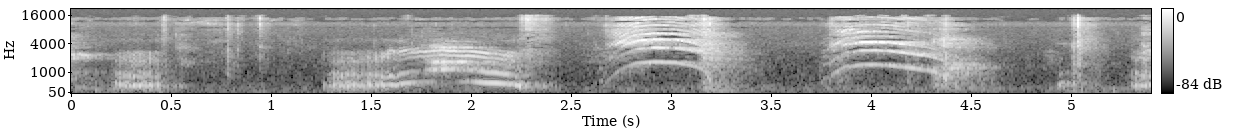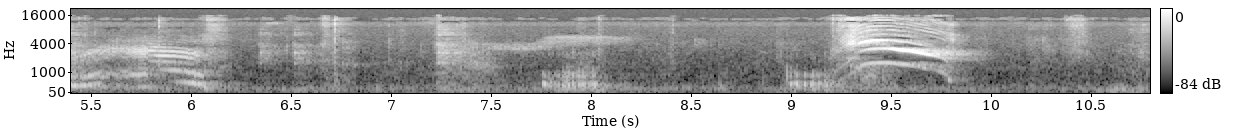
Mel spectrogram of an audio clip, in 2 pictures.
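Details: Kitten Kubik, bathed for the first time and tended by a pregnant foster cat, meows loudly and steadily, clear arched cries roughly every second or two, a short softer squeak mixed in, indoors.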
